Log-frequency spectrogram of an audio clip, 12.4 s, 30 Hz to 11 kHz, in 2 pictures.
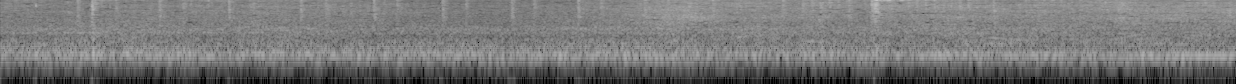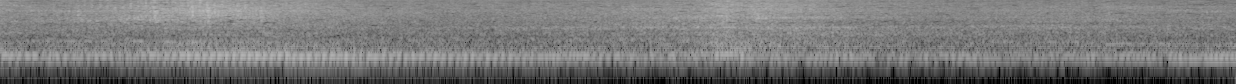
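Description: Engine and road noise of a 1991 Suzuki Esteem heard from inside its cabin while driving: a steady hum that grows louder for a few seconds around the middle, then eases off near the end.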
